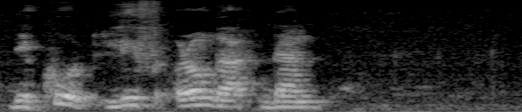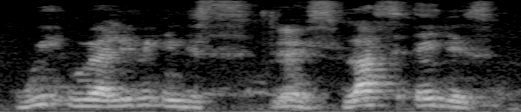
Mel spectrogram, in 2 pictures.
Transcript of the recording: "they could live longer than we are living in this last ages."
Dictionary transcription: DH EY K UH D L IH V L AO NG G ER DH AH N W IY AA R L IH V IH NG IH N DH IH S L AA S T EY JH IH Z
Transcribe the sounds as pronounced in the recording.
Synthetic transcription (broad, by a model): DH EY K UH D L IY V L AO NG G ER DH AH N W IY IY W L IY V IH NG IH N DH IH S L AA S T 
